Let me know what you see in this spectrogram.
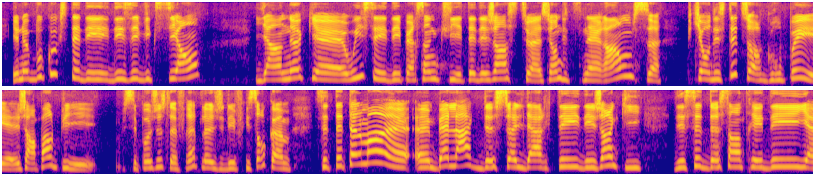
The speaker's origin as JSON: {"language": "French", "town": "Trois-Rivières", "region": "Quebec", "country": "Canada", "moved": "as an adult", "lives_now": "Montreal, Canada", "said": "moi, je viens de Trois-Rivières"}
